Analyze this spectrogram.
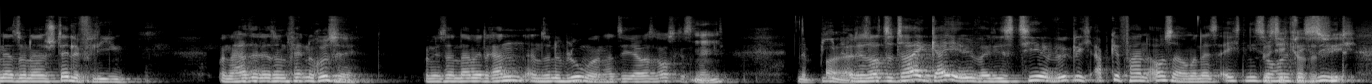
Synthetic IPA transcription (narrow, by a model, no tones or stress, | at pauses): nɐzoːnɐʃtɛləfliːɡŋ̩ | ʔʊntd̥anhatədeːɐzoːnfɛtn̩ʁʏsl̩ | ʔʊntɪstd̥andaːmɪtʁanʔa̰nzoːnəbluːməʊnthatz̥ɪːd̥aːvasʁaʊsɡ̥əsnɛ̰kt | nəbiːnnd̥as̬v̥aːɐtʰotʰaːlɡaɪlvaɪldiːzəstʰiːɐvɪɐklɪçʔa̰pɡ̥əfaːʁənʔa̰ʊs̬zaːvonmandasʔɛ̰çtnɪçtz̥oːɦʏfɪçz̥iːt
